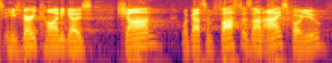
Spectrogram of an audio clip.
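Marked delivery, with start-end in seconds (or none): 1.5-4.3 hammed-up bad American accent; Australian doing a clumsy American impression; terrible American accent. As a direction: put on a badly faked American accent. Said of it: "that's my terrible American accent".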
